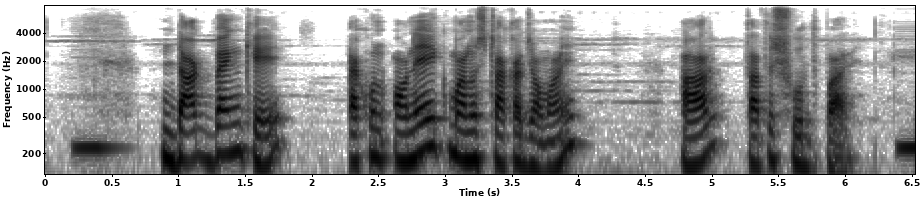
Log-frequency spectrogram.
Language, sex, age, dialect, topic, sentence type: Bengali, male, 41-45, Northern/Varendri, banking, statement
